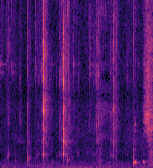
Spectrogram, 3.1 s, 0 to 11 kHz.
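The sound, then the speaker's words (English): A Labrador dog crunching on carrots, in a recording from 2010: a series of sharp, irregular crunches and snaps, about seven in three seconds, with quieter chewing and soft mouth sounds between them. “Well, for one, it's absolutely adorable to hear him crunch, crunch, crunch, crunch.”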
